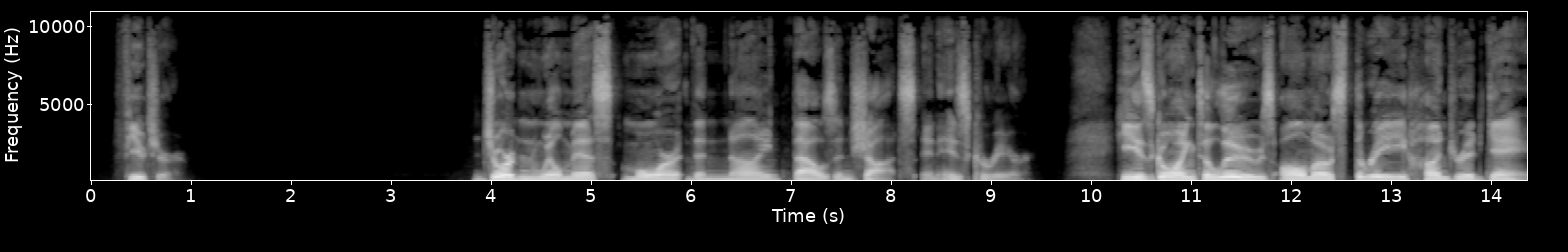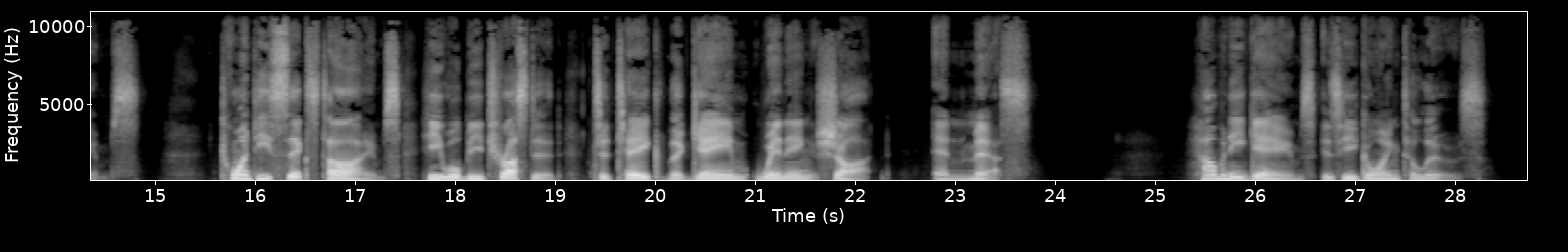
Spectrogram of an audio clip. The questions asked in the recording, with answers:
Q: How many games is he going to lose?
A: He is going to lose almost 300 games.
